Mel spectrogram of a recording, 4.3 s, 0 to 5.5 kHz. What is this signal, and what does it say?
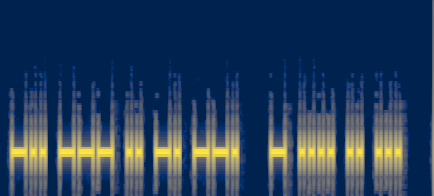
Morse code, heard as a keyed tone, about 25 wpm, 600 Hz. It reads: DOING THIS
